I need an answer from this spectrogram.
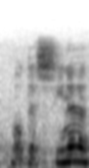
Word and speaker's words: Maldacena: The Maldacena duality? Maldacena, it's spelled M-A-L-D-E, or D-A-C-E-N-A.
